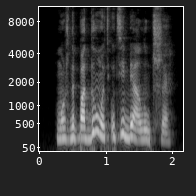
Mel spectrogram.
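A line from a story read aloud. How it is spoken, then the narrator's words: Snapped back. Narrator (Russian): Огрызнулся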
